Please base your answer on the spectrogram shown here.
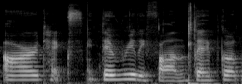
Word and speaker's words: Arrtx: They have double R, so I pronounce it like a pirate. Arrtx.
